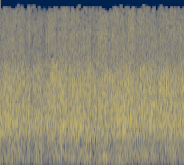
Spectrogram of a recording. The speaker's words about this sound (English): That's worth applauding for. Go ahead. You know, it is.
